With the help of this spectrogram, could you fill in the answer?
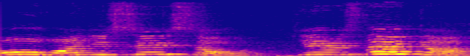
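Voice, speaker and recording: A put-on character voice, squeaky and extremely high, at a moderate pace with slight echo. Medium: stage play. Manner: hesitant, confused.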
